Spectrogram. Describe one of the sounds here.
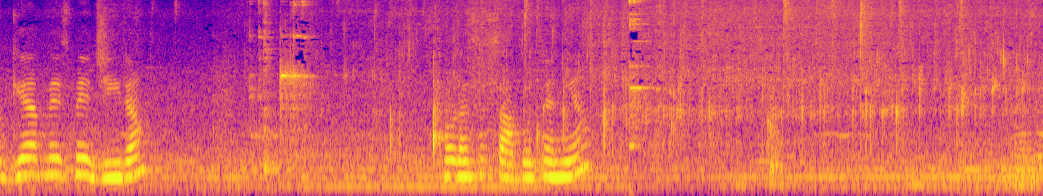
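Seeds sizzle and crackle in hot oil.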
